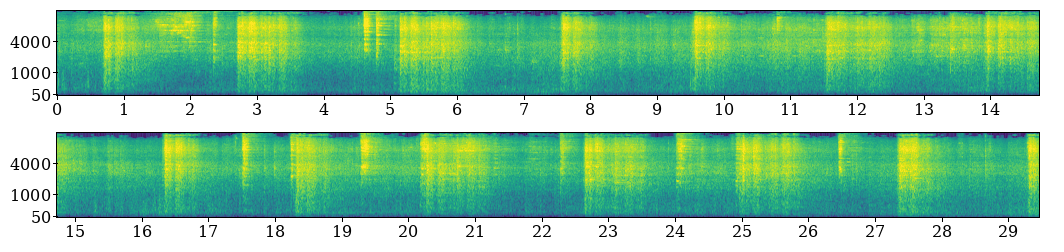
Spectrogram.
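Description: Double-stack intermodal freight train rolling past, the wheels of its container well cars clacking in loud bursts every second or two over a steady rumble.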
